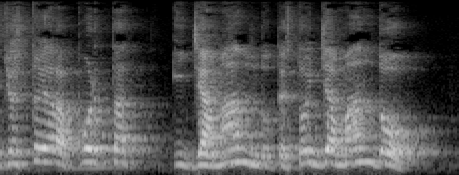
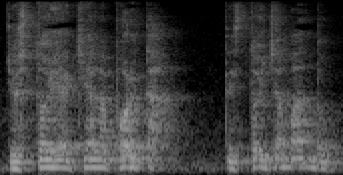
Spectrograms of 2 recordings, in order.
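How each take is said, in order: First: Said in the usual way. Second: Much softer, tender knocking voice; Jesus quietly asking to be let in; soft gentle call. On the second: Acted. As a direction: hush it, inviting. Jesus gently calling, softer retelling.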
